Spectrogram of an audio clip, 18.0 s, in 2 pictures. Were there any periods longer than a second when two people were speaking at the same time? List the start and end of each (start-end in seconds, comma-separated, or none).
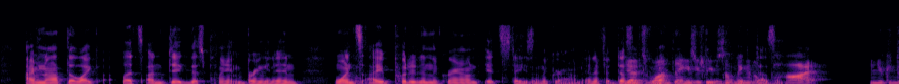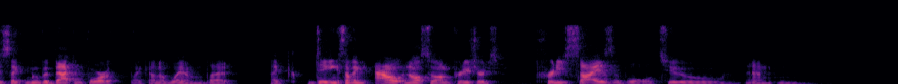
6.2-7.9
